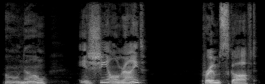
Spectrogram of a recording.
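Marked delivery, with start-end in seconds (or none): 0.1-2.2 higher, gentle voice of concern; sweetly concerned Suri. A narrator's reading. Suri asks Prim about the model, sweetly concerned. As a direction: ask with sugary sympathy.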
